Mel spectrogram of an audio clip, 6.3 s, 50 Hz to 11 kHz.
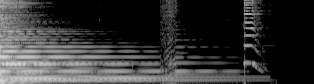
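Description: Final chord of a sierreño-style guitar cover, on a 12-string acoustic guitar, a second acoustic guitar and an electric bass, ringing out and slowly fading. Short string slides come about three seconds in and again near five seconds, and the sound cuts off suddenly about half a second later.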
